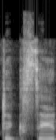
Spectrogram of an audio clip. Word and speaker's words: Dixit: It looks like Dixit, but it's pronounced Dixie just because it's, I don't know, French or like Romanian or something.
